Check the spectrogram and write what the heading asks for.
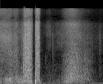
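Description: Handling noise from the phone being moved and adjusted: fabric and fingers rubbing and scraping close to its microphone in two bursts, with a sharp click between them.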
